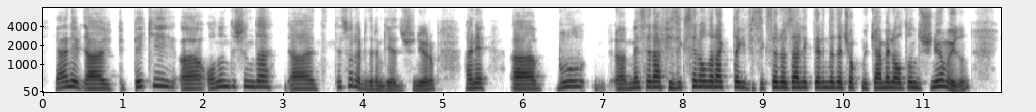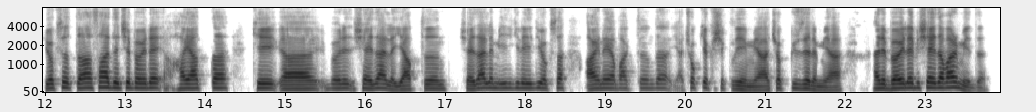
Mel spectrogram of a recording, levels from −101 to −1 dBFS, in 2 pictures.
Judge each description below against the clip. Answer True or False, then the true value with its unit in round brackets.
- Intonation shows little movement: False (3.6 semitones)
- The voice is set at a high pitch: False (160 Hz)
